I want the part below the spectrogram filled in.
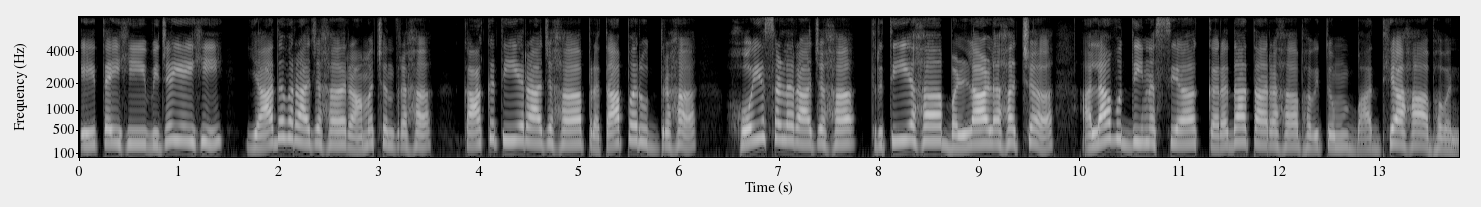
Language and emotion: Sanskrit, neutral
